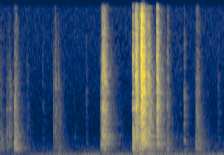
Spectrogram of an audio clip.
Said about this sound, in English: Of course. Stuck. Why wouldn't it be when you're freaking out?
